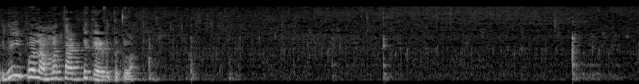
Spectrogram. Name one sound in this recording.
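A metal ladle scrapes and clinks against a pan.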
